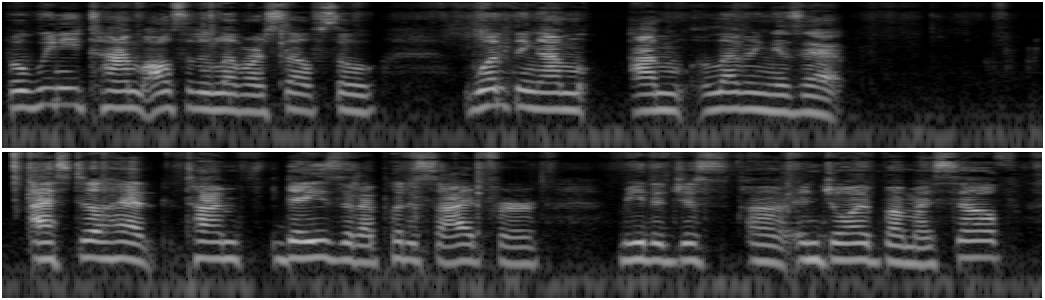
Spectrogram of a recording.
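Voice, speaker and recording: A woman hosting a spiritual card reading for her viewers, chatty and congested, clearing her throat and often checking in with "okay?". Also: fairly low pitch, fairly even intonation, moderate pace, rough recording. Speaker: spiritual card reader and channel host.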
